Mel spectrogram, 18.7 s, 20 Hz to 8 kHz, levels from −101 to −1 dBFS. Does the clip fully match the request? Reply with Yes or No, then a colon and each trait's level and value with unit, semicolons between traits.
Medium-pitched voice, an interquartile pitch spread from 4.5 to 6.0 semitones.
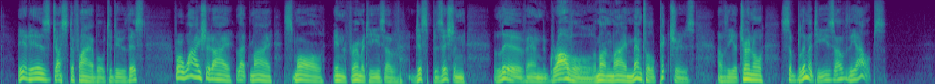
No: low, 115 Hz; wide, 5.6 semitones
